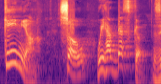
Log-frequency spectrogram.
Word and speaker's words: Kenya: please pronounce Kenya now remember Kenya is the only country in the world which has not altered its name or changed its name rather it changed its pronunciation so you need to say not Kenya you have to say Kenya so we have desk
